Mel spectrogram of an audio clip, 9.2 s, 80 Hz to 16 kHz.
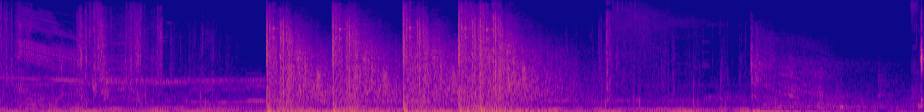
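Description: Weapon fire in the Mass Effect 2 video game, several loud sharp bursts in quick clusters over a steady low game hum, with one pair of shots landing close together.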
